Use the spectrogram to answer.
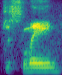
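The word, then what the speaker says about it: Ghislaine: let's segue into that uh how do you pronounce this fish name just lane just lane maxwell yes yeah he pronounced his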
